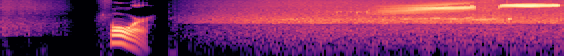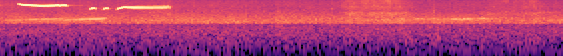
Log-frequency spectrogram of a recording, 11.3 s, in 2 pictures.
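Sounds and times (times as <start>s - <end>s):
soft hiss: 0.0s - 0.8s, 1.8s - 11.2s
speech: 1.1s - 1.6s
plain-colored seedeater song of buzzy notes and high whistles: 2.2s - 11.2s.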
